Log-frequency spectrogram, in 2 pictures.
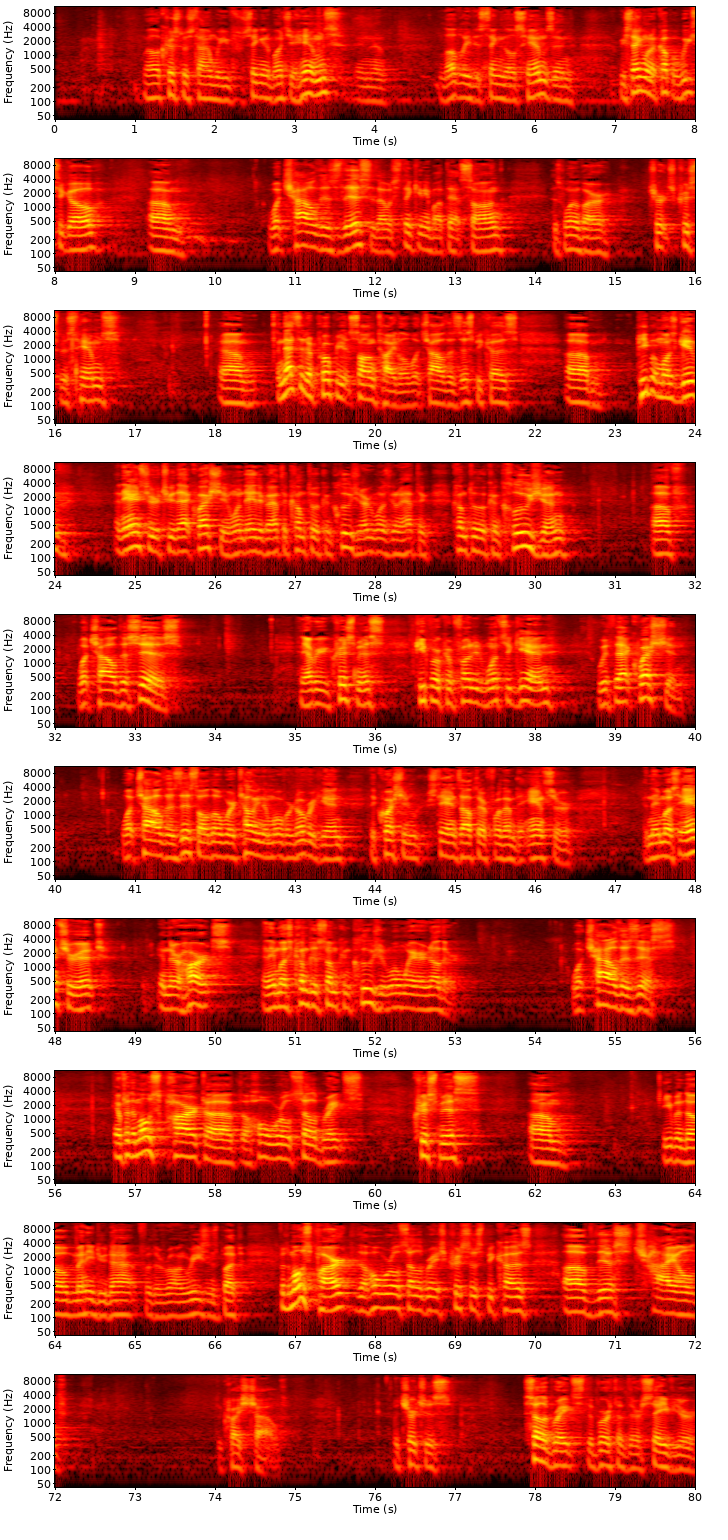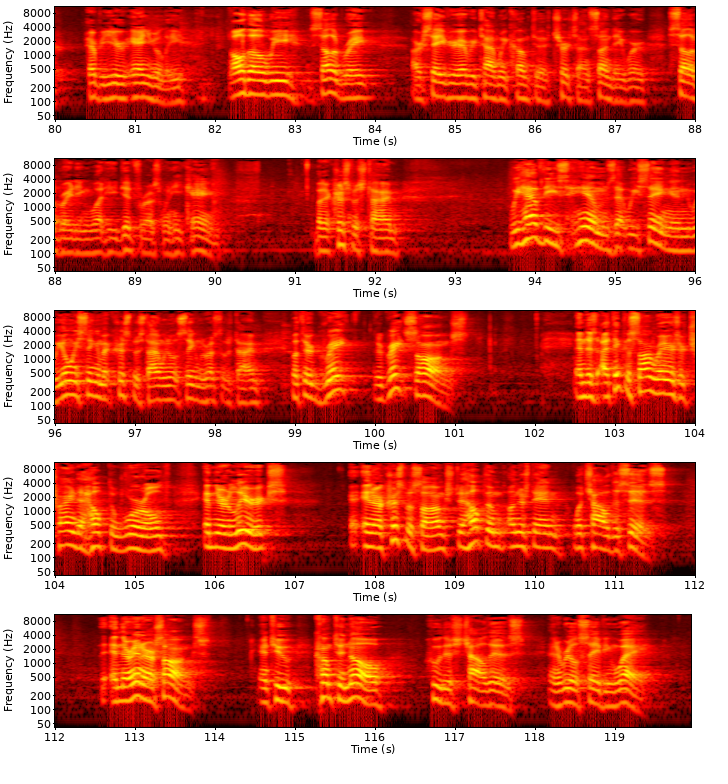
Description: Topic: Sunday Morning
